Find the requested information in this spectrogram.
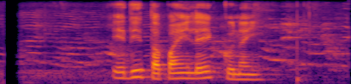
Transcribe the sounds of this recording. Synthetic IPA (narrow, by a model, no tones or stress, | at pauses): ed̪it̪ʌpaĩlekunʌj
